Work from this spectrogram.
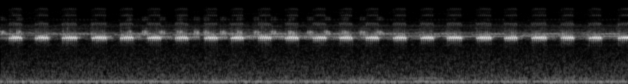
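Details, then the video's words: Autumn night chorus of grass insects recorded in Changnyeong, South Korea; one dominant caller gives shrill, evenly spaced pulses near three per second over a softer high shimmer of other insects and a faint low hum. "깊은밤 가을 풀벌레 소리"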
